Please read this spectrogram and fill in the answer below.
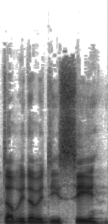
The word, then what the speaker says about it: WWDC: But at the same time, I know a lot of developers, and I talked to a bunch of them at WWDC. That's the first time I've said that correctly today, that were very disappointed that it only went so far as differential privacy.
